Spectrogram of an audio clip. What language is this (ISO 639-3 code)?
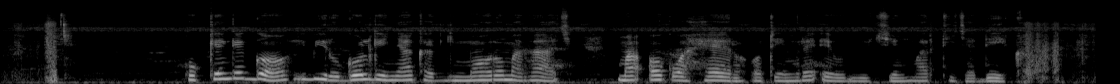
luo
